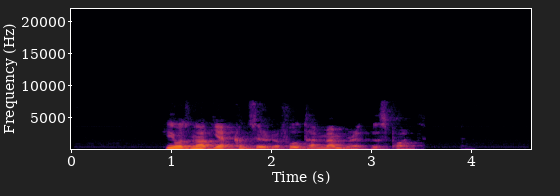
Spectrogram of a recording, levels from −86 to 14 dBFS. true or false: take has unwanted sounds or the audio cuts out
false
